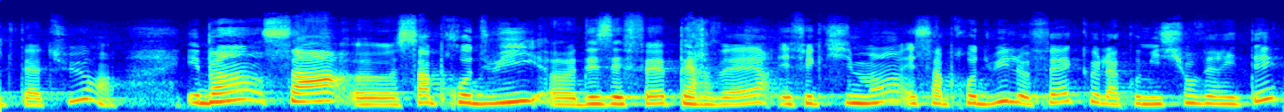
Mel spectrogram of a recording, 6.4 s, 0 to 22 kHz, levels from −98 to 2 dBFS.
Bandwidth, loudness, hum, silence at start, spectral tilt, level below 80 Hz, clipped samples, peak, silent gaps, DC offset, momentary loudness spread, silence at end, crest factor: 12.5 kHz; -26 LUFS; none; 0 s; -6 dB/octave; -84 dBFS; under 0.1%; -8 dBFS; none; under 0.1%; 8 LU; 0 s; 16 dB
